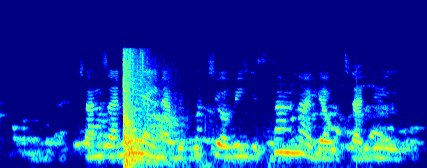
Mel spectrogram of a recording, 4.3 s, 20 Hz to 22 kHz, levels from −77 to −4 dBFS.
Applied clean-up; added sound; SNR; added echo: none; Gunshot, gunfire; 1 dB; none.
